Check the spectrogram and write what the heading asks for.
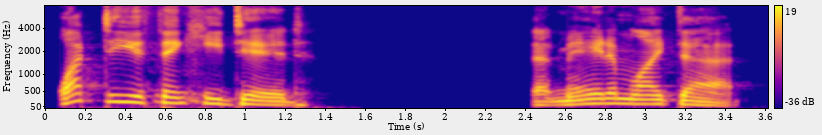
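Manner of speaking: ordinary delivery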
